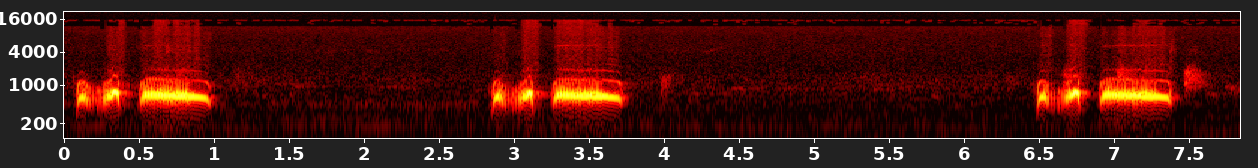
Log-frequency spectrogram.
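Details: Spotted dove cooing to lure wild doves: three phrases about three seconds apart, each two short clipped notes and then a longer, steady, mellow hoot. Quiet background.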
